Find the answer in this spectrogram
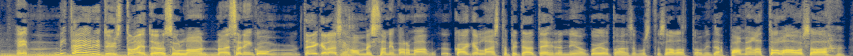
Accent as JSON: {"language": "Finnish", "town": "Kotka", "region": "Kymenlaakso", "country": "Finland", "tie": "born or raised there", "said": "Mä oon käynyt itse koulua niin pyhtäällä siinä niin kuin lähellä. Et sikäli mä oon Kotkasta lähtöisin."}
